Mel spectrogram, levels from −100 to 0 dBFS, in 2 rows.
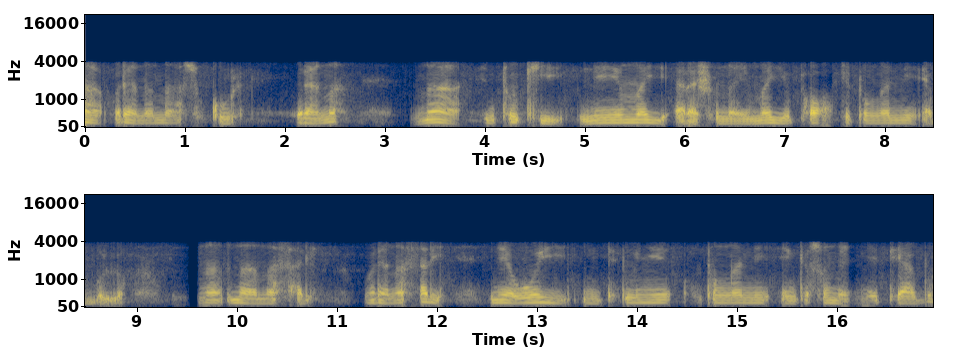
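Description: The whole clip of speech runs through a G.729 codec at 8 kbit/s, and you can plainly hear it. The line is squeezed to roughly 150 Hz to 3.7 kHz, so there's no air on top. The voice is being rebuilt from a vocal tract filter, a pitch predictor and a handful of pulses per frame, which gives it that slightly rough, synthetic edge.

On top of that there's VoIP packet loss concealed by the speech codec, in four spots. From 7.30 to 7.61 s the dropouts are scattered across about 300 ms, the longest gap being about 40 ms. The sound points to around 170 ms of audio going missing in that stretch. Each time, the decoder papers over the hole by repeating its last pitch and filter at falling gain, so you get brief smears. The second one, 9.37 to 9.74 s, is heavier, with roughly 240 ms lost. You hear a stretched sound that fades out just before "naa nursery ore", and the voice stays a bit weak as it recovers, since each frame leans on the one before. 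Right after "naa nursery ore", at 11.76 to 11.85 s, there's a short 60 ms gap, just a quick blip. The last is 16.05 to 16.39 s, with losses scattered over about 240 ms and a longest run near 60 ms. It sounds stretched there before the signal settles.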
